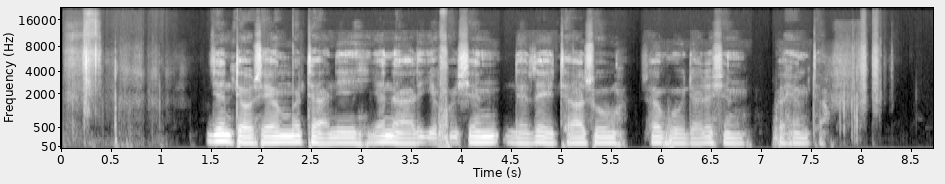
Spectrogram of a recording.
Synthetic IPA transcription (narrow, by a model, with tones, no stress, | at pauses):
d͡ʒɪ˦˨nta˨wsɐ˦jɛ˦mːʊ˦taː˨neː˦jɐ˦naː˨ɽɪ˦ɡʲe˨ɸʊ˦ʃɪ˦nda˨za˦˨jtʰaː˦soː˦sɐ˦boː˨da˨ɽɪ˦ʃɪ˨n | ɸɐ˨hɪ˦mtʰaː˨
